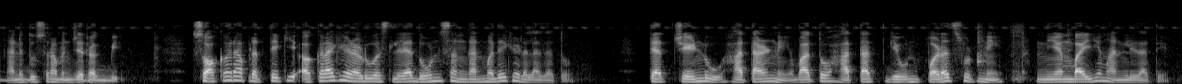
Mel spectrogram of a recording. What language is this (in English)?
Marathi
